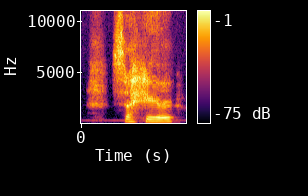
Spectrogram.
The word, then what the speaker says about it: Seher: The way she taught me to pronounce her name. Seher rhymes with hair.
